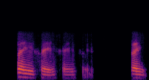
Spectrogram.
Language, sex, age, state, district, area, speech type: Kashmiri, male, 18-30, Jammu and Kashmir, Srinagar, urban, conversation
